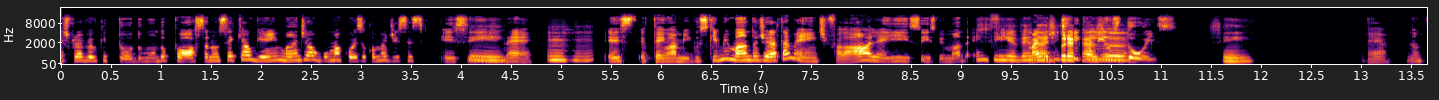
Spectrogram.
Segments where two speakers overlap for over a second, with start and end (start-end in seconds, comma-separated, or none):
9.1-10.5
